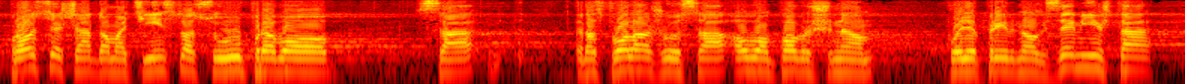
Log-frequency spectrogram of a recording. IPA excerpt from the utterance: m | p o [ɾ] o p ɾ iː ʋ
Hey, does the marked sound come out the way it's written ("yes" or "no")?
no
